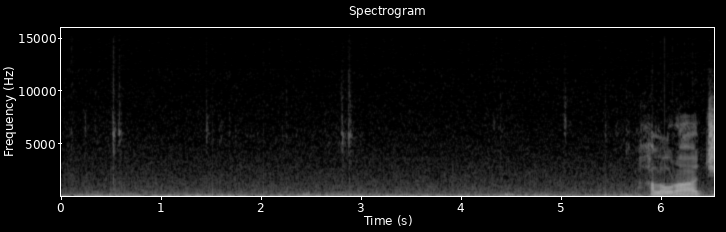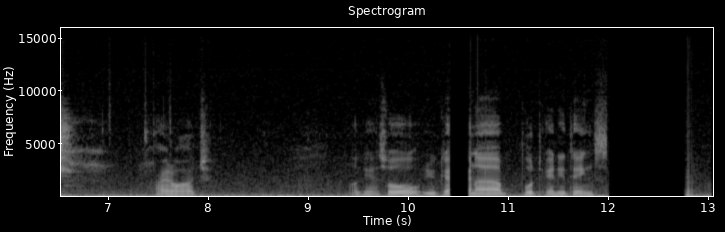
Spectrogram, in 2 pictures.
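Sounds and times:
faint keyboard clicks: 0.0 - 0.7, 1.4 - 3.0.

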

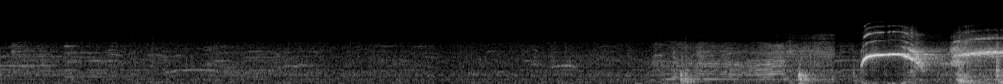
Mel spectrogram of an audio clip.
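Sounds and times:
low growling: 6.4 - 8.4
woman screaming in terror: 8.6 - 10.0.

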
